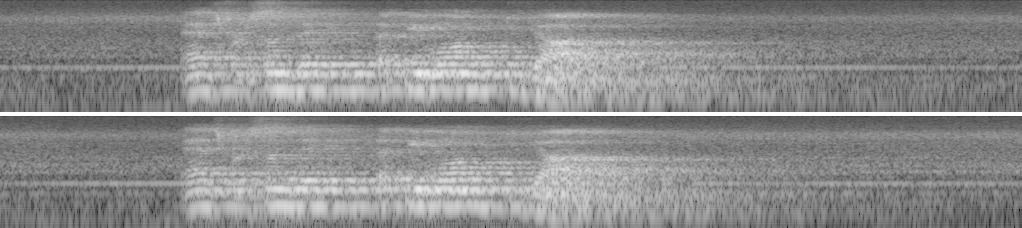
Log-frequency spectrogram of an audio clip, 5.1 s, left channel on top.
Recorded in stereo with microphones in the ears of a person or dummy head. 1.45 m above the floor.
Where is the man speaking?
10° left (ahead or behind), 1.5 m.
